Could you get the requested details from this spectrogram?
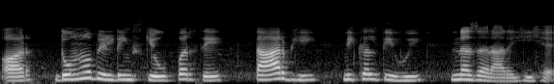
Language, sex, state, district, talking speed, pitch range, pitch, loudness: Hindi, female, Madhya Pradesh, Dhar, 150 wpm, 185-225 Hz, 215 Hz, -18 LUFS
